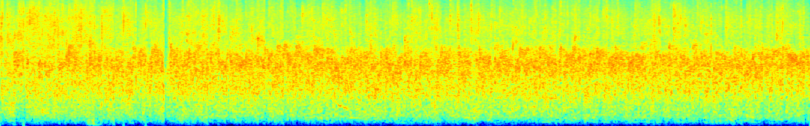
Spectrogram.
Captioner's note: applause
